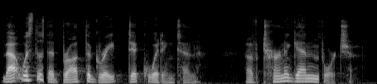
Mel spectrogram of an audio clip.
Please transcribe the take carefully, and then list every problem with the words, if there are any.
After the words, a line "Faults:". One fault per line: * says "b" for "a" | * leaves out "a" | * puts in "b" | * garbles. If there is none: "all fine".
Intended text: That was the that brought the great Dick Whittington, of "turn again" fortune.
That was the that brought the great Dick Whittington, of "turn again" fortune.
Faults:
all fine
